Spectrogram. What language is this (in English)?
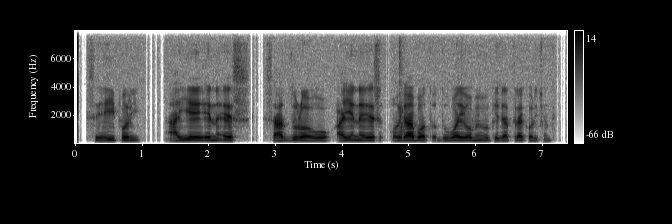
Odia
